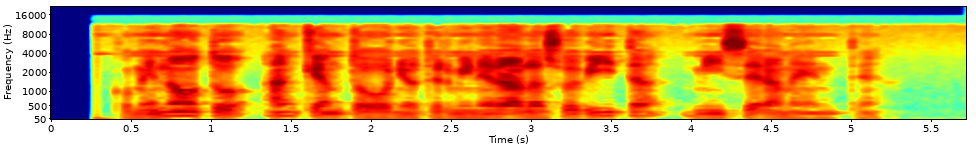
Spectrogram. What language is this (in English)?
Italian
